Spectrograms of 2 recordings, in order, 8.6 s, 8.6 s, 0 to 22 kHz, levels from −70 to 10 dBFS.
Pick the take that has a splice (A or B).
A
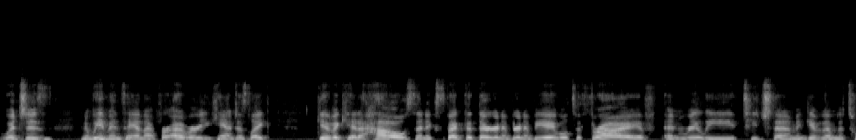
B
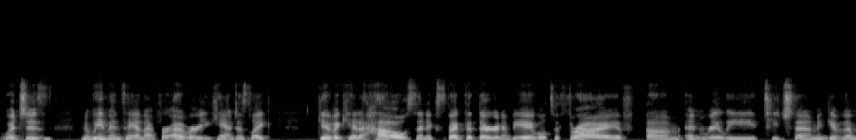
A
